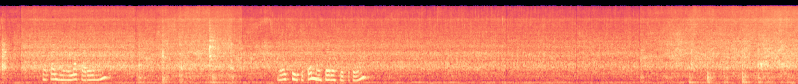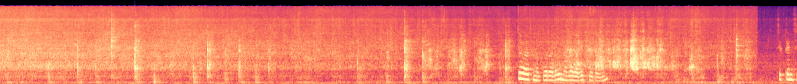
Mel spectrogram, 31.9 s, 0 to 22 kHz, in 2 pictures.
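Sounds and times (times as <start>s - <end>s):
spoon scraping and knocking pan: 0.0s - 0.3s, 2.7s - 4.9s, 12.8s - 31.1s
paste sizzling in hot oil: 0.0s - 31.2s.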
